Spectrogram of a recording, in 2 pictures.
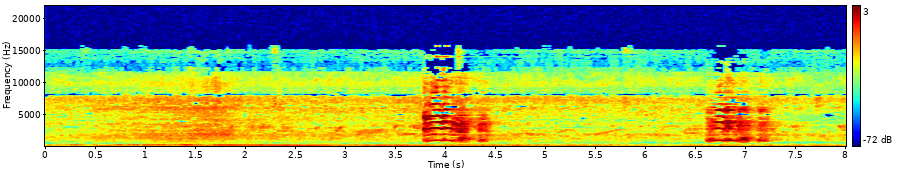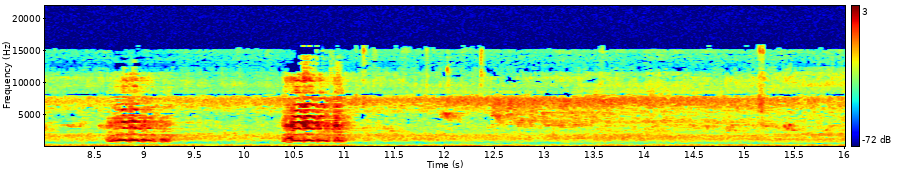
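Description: A bird honking four times, each call about half a second long and about two seconds apart, over a low steady rumble.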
